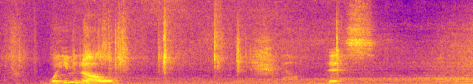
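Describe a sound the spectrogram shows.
Paper rustles as a notebook is set down and its pages are turned.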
